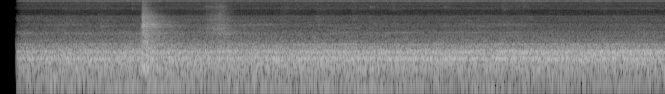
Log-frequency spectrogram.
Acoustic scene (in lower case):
subway station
